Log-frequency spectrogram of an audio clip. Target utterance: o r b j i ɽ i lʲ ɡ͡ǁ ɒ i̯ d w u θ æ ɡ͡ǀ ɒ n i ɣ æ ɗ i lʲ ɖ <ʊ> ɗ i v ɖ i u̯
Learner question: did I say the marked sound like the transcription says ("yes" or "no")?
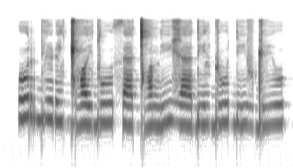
no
